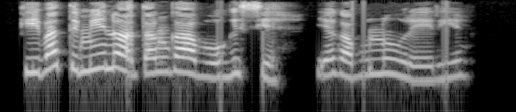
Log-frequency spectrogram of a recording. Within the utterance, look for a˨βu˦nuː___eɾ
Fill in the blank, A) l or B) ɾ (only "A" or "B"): B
